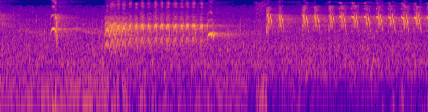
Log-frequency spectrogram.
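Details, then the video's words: Competition white-rumped shama delivering long, fast 'tembakan' phrases for tutoring other birds. A brief high note and a dense buzzy rattle with a short slurred whistle lead into a quick run of sharp repeated chips. "Masteran Burung Lomba Tembakan Panjang Roll Speed"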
